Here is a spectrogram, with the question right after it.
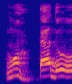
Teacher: নুন সাকিন হয়ে যাবে আর এক আলিফ মদ এর পরের অক্ষরে ওয়াকফের কারণে সাকিন হওয়ায় তিন আলিফ টেনে পড়বেন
